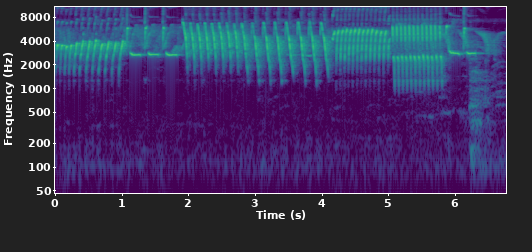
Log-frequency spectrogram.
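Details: Canary singing a varied rolling song to prompt quiet canaries: rapid trills at changing pitches, a run of quick down-slurred chirps, a buzzy fast roll, and a final short swooping call.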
